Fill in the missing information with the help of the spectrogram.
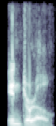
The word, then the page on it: enduro: American English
